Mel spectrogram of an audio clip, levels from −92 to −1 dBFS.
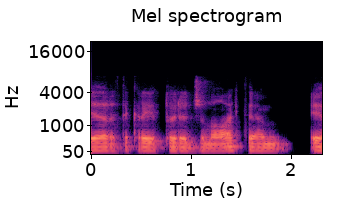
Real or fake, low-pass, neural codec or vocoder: real; 7.2 kHz; none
